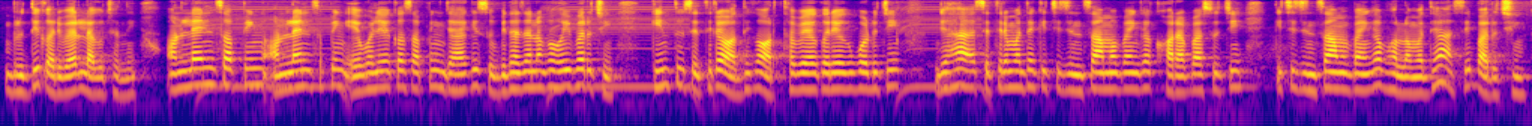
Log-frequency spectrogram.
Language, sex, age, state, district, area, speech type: Odia, female, 30-45, Odisha, Nayagarh, rural, spontaneous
